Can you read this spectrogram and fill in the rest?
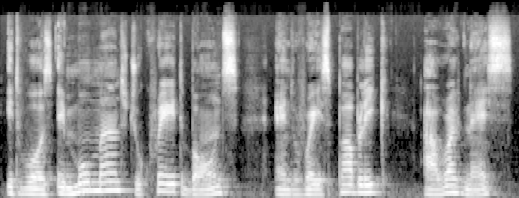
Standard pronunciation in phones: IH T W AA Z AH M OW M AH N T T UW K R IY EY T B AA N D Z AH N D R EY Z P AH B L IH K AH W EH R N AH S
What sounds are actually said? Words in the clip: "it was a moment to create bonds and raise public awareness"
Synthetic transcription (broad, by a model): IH T W AA Z AH M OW M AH N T T UW K R IY EY T B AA N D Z AH N D R EY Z P AH B L IH K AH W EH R N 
